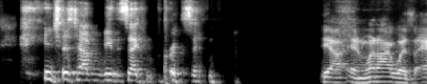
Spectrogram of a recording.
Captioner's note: chuckles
